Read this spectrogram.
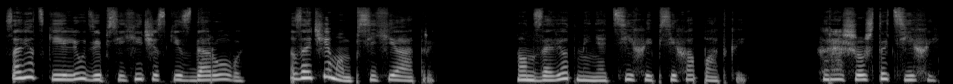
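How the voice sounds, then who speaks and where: A woman narrates a first-person story in a quiet, confessional way. Her tone is mellow and warm, recorded dry and close with no room sound. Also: mid-range voice, a little slow, no echo.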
